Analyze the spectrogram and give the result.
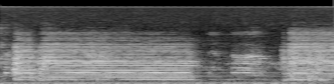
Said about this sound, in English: So I get a little bluesy distortion.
